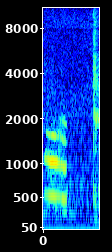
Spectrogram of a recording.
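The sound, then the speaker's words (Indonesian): A single short cat meow, fairly soft, followed after a brief pause by a quick burst of rustling noise. “aduh maaf ya anak kosan lagi lapar”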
